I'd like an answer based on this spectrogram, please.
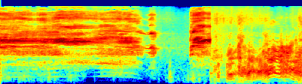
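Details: A wild boar gives harsh, shrill squeals, then lower, rougher grunting squeals.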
